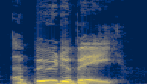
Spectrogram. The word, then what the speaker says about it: Abu Dhabi: Abu Dhabi.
